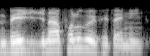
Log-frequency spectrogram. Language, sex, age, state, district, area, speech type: Kashmiri, male, 18-30, Jammu and Kashmir, Budgam, rural, conversation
